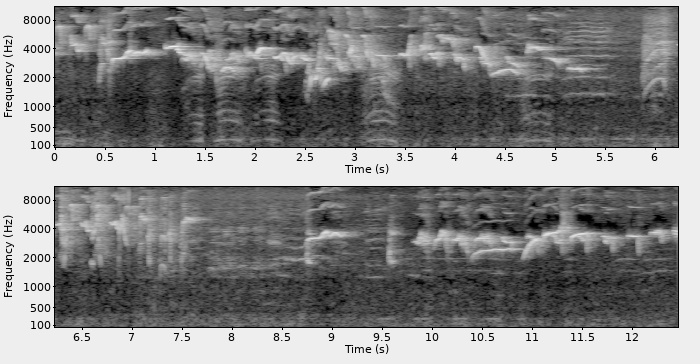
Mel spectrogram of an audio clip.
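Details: Oriental magpie-robin in song training, sustained rich whistled song with trills and slurred notes, a noisy chattering burst midway, then more steady whistled phrases.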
